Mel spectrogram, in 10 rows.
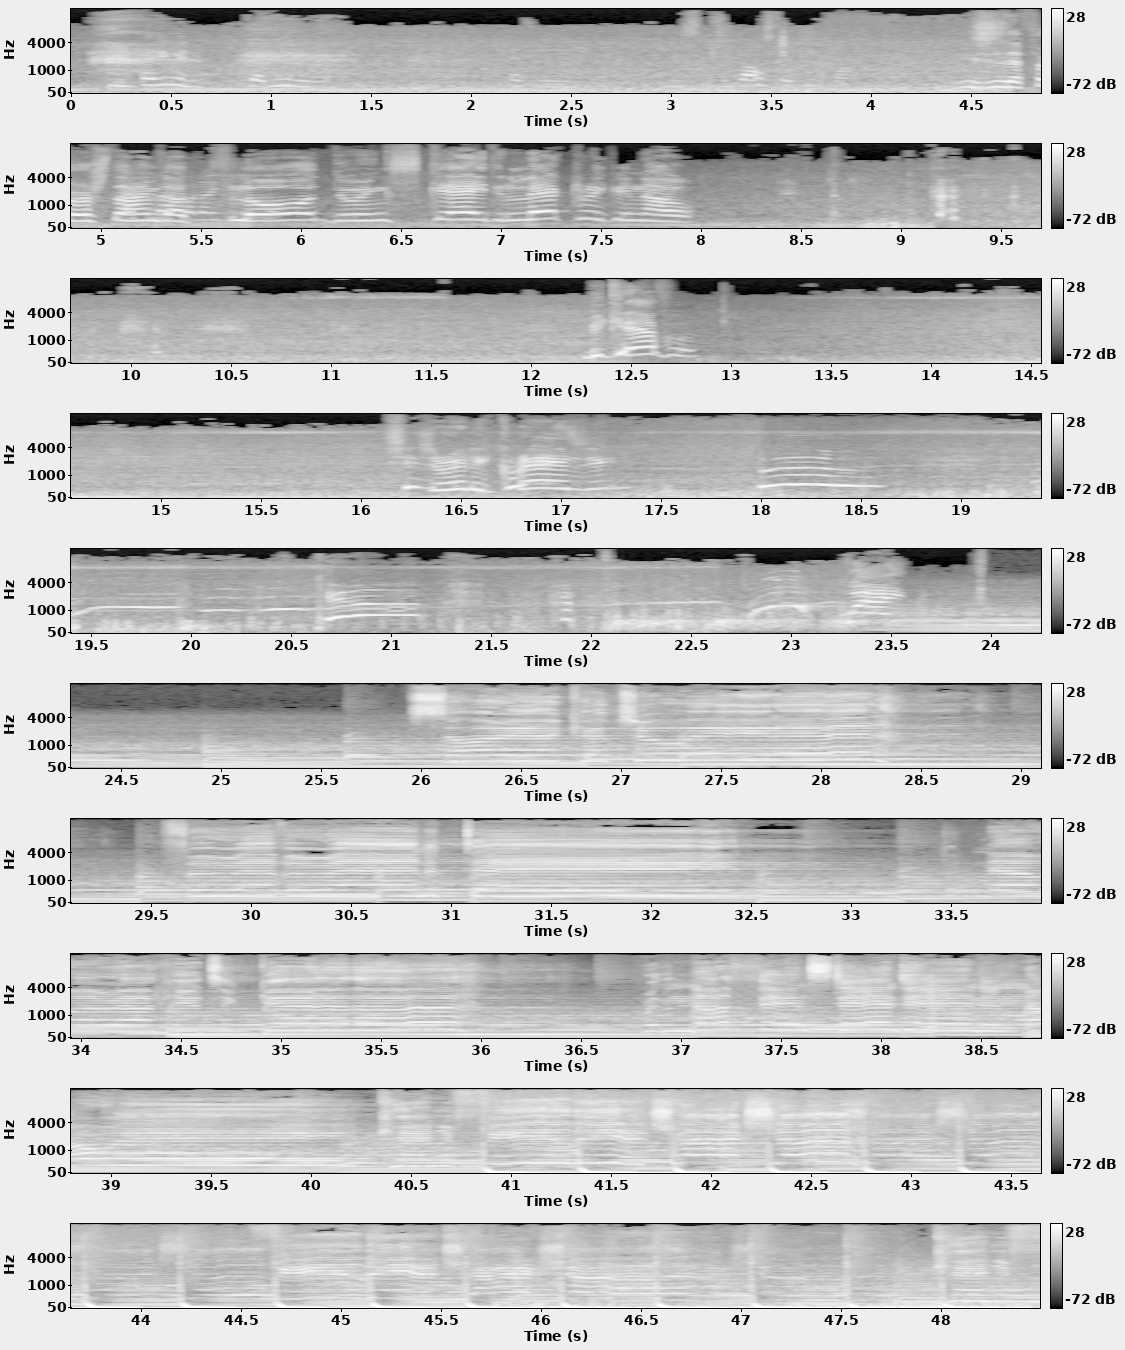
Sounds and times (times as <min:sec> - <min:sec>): Music: 0:23.6 - 0:48.4.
